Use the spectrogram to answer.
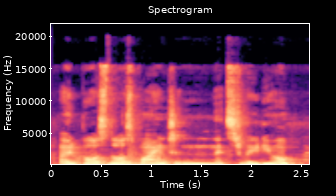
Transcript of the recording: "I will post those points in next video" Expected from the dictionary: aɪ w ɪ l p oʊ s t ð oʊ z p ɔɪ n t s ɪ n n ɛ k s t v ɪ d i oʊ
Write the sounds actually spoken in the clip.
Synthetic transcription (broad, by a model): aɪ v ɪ l p oʊ s t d oʊ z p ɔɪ n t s ɪ n n ɛ k s t v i d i oʊ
